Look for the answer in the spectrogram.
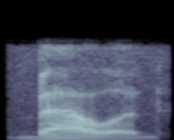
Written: ballad

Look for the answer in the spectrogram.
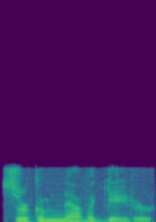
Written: circumnavigator

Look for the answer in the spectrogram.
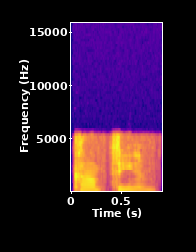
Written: Comtian

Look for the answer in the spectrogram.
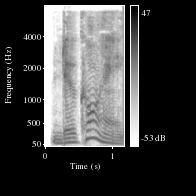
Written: duquoin

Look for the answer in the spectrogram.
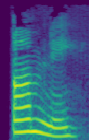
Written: omni

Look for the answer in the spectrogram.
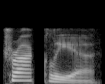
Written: trochlea

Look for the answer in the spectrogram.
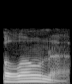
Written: Bellona

